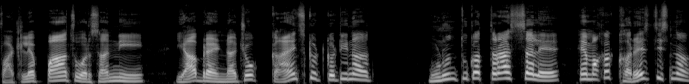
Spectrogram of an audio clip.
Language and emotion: Goan Konkani, surprised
